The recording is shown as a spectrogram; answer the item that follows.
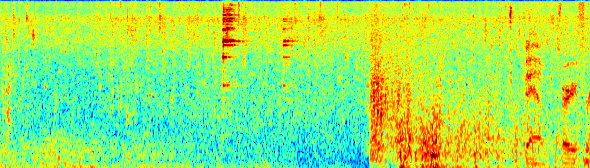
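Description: Heavy rain hisses steadily through a storm at sea in Sea of Thieves, then a loud close thunderclap booms and rumbles, with a faint voice in the background.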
